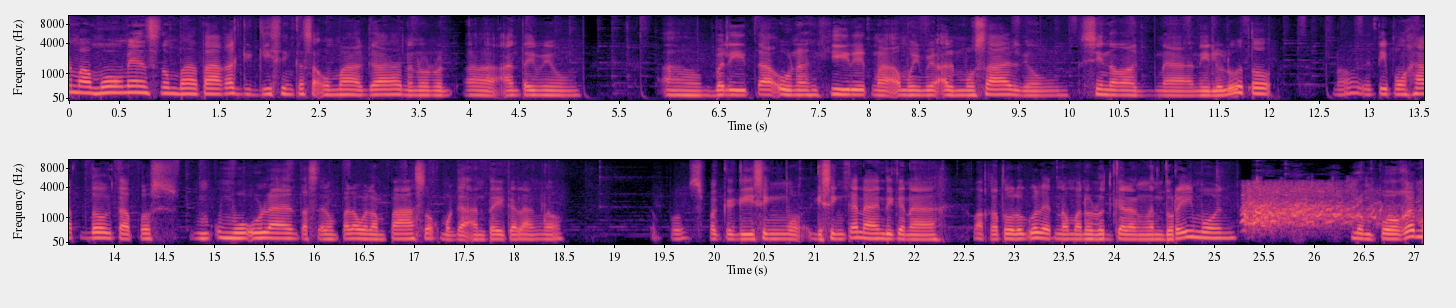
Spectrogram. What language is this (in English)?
Filipino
